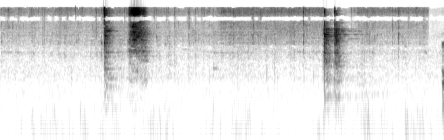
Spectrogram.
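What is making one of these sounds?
A metal spatula scrapes across a griddle.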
